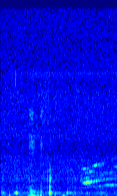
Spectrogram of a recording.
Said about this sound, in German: Katze. Katze möchte mitsprechen.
